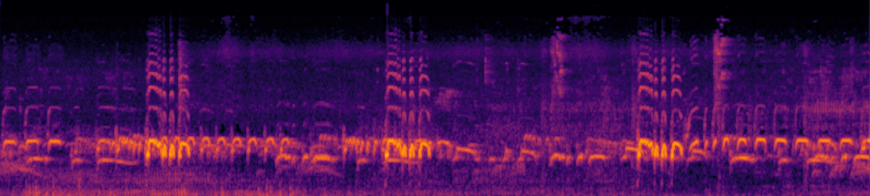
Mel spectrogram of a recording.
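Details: Local zebra dove song used as a lure to prompt other zebra doves to sing: overlapping rolling, trilled coos held near one pitch, with sharp high chirps from other small birds around two, five and eight seconds.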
